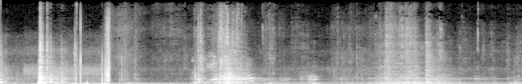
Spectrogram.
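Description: Footsteps clank on a metal truck bed as a man climbs up.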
